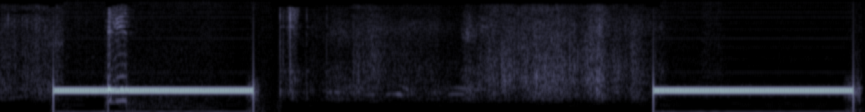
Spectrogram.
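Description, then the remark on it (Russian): A telephone ringback tone sounds in two long, steady, low-pitched buzzes about four seconds apart, with a hiss of line noise filling the gap, and no one picks up. “Смотри, трубку не берут, а?”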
